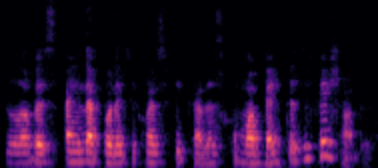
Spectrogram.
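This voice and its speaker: A woman teacher with a Brazilian Portuguese accent giving a video lesson in an emphatic, lively way. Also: lowish voice, quick pace, slightly rough, recorded from a distance.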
